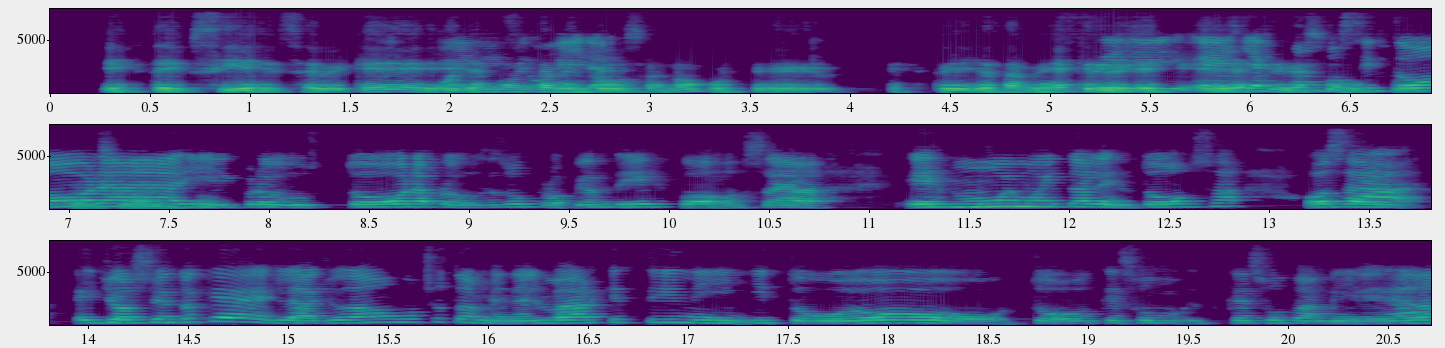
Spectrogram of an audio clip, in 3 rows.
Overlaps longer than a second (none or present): present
